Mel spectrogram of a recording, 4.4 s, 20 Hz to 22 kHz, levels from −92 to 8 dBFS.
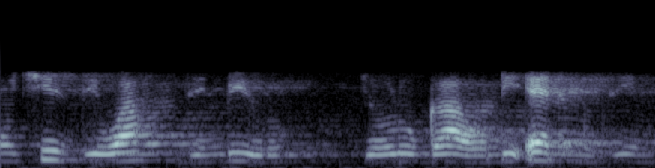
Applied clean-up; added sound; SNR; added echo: none; none; none; reverberation time 3.0 s.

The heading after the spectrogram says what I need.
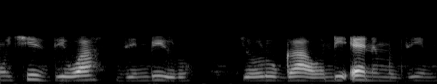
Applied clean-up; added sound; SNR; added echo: none; none; none; none.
